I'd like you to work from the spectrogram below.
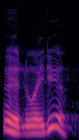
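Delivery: mocking his own false excuses. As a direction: play dumb in a mock innocent voice. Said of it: "I've not been confused".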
